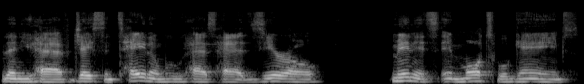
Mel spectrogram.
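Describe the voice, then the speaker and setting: A man in the role of morning radio show host, talking in a medium-pitched voice. He is conversational and a little teasing, building up long, rambling questions for his sports guest. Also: steady tone, unhurried, a little mellow.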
